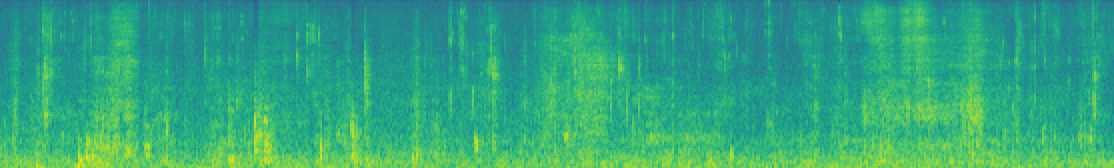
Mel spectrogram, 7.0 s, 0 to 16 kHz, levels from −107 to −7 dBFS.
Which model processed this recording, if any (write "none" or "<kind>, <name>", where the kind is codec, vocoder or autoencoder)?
none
